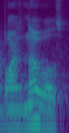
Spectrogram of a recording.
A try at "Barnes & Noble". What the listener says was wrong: Is it Nobles or Noble? It's Noble, I think, right? I catch myself trying to do that all the time. It's so hard not to say Nobles.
